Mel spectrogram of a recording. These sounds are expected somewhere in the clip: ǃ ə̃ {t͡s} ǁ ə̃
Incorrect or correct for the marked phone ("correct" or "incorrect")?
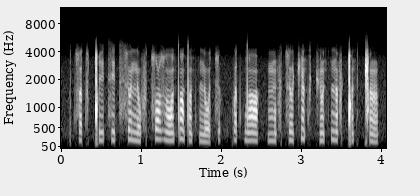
correct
